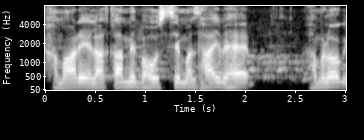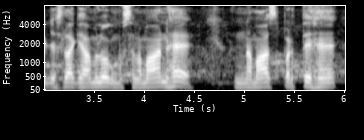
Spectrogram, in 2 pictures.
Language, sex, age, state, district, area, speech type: Urdu, male, 18-30, Bihar, Khagaria, rural, spontaneous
